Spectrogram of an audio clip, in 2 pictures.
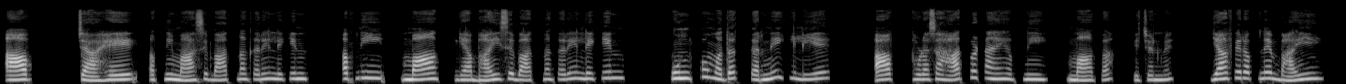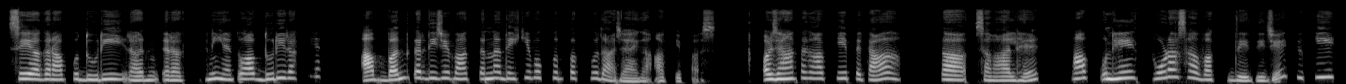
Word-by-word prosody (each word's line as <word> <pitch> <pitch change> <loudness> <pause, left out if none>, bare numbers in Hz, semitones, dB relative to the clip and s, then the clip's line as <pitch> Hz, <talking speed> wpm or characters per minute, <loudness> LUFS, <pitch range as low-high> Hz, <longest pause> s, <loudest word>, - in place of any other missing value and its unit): आप 225 +1 +8 0.5
चाहे 195 +2 +4 0.4
अपनी 240 +2 +2
माँ 195 +1 +4
से 245 - -3
बात 205 +2 -1
ना 250 - 0
करें 235 +2 -1
लेकिन 260 +1 +1 0.4
अपनी 295 +3 -2 0.4
माँ 230 +2 +8 0.4
या 210 - +3
भाई 200 +5 +2
से 255 - +1
बात 200 0 0
ना 240 - -2
करें 245 +4 -2
लेकिन 295 +3 -3 0.6
उनको 285 +5 +3
मदद 270 +3 +2
करने 230 +8 +2
के 290 -2 -8
लिए 250 +4 -1 0.5
आप 220 +4 +6 0.2
थोड़ा-सा 235 +1 0
हाथ 220 +2 +2
बँटाएँ 275 -5 +1
अपनी 235 0 0 0.3
माँ 195 +1 +3
का 215 - -4 0.2
किचन 210 +1 -3
में 230 +4 -1 0.4
या 250 +2 +6
फिर 295 -1 -1
अपने 280 0 0
भाई 205 +5 +2 0.5
से 255 -1 +4
अगर 235 0 0
आपको 220 +3 -2
दूरी 235 +3 +2 0.2
रन 195 +1 -1
रखनी 205 +6 -2
है 230 - 0
तो - - -2
आप 250 0 +3
दूरी 250 +7 0
रखिए, 365 +6 -8 0.4
आप 205 +2 +6
बंद 260 +8 +4
कर 300 -3 -1
दीजिए 285 +1 -2
बात 255 -1 0
करना 265 +3 0
देखिए 265 +3 -5
वो 300 0 -5
खुद 285 -3 -8
ब 280 - -2
खुद 275 -3 -5
आ 190 - -2
जाएगा 145 -1 -4
आपके 150 -3 -8
पास। - - -10 0.5
और 235 - +6
जहाँ 255 +2 +5
तक 290 - -5
आपके 275 +1 -6
पिता 215 -4 -2 0.7
का 220 -1 +5 0.3
सवाल 185 -1 -1
है, 185 +5 -1 0.4
आप 285 +2 +3
उन्हें 265 +5 +4 0.2
थोड़ा-सा 320 +1 0
वक़्त 220 -5 -2 0.2
दे 175 -2 0
दीजिए 175 - -3
क्योंकि 330 +2 -3
245 Hz, 170 wpm, -22 LUFS, 215-280 Hz, 0.7 s, आप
